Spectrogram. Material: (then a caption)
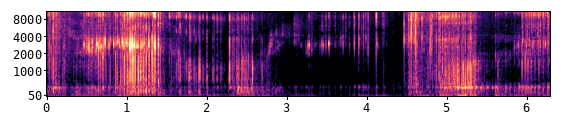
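Steel mesh. Long nail tips of the curled fingers of both hands scratch across the rounded, hollow steel wire-mesh grille of a large condenser microphone. Dense, rasping scratches swell to a loud, bright peak near the first second, fade to faint scraping, then surge again in a second thick burst before easing off.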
